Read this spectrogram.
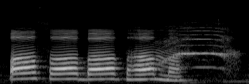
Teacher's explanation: म वर्ग, पा वर्ग, पा वर्ग का होता है ओष्ठ्य होता है, उच्चारण क्या होता है? उच्चारण स्थान ओष्ठ्य होता है, इसलिए इन्हें ओष्ठ्य व्यंजन कहते हैं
